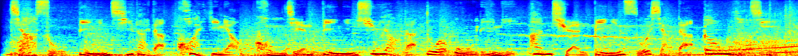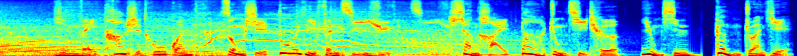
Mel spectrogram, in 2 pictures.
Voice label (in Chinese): 男 广告, 国语男声配音 大气浑厚; 上海大众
